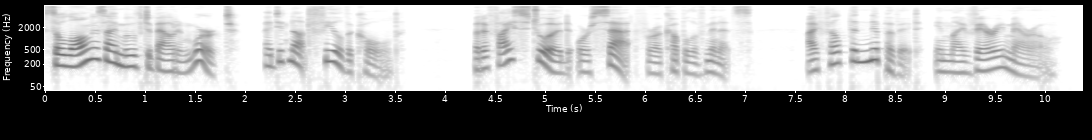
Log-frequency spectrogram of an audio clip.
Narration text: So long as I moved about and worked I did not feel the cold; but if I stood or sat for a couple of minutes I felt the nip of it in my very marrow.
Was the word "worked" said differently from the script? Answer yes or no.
no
